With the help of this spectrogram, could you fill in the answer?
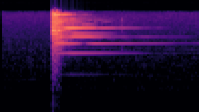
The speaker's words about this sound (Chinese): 与此同时，胡杨的剑光闪电般的撞到了他的剑上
